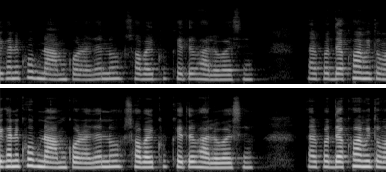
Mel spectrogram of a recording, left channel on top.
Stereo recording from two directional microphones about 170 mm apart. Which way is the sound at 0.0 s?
35° right (ahead or behind).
